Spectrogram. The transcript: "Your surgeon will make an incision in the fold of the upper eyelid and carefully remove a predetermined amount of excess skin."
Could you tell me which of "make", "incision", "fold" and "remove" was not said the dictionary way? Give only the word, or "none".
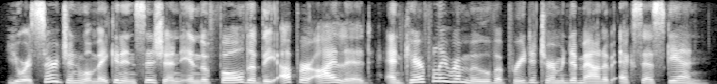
none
